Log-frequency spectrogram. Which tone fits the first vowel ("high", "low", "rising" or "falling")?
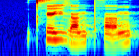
high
